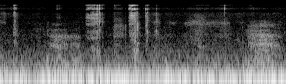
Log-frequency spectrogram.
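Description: Scissors snip and trim fabric in a few soft, quick cuts close by, over a quiet low background hum.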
